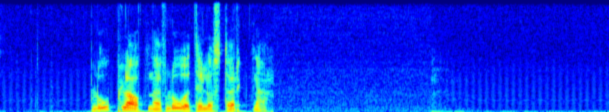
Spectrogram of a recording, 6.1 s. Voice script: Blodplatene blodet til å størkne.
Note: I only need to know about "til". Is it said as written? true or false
true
